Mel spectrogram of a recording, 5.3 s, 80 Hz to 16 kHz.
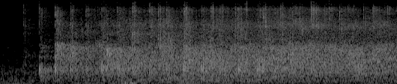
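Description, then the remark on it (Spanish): An audience in Mexico bursts into applause for a speaker, a dense, steady clatter of many hands clapping that swells quickly after a brief start and holds at a fairly loud, even level with no speech over it. “No esperaba el aplauso ayer, lo esperaba para dentro de 15 segundos, pero bueno.”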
